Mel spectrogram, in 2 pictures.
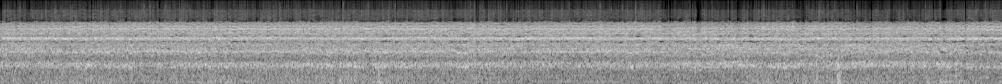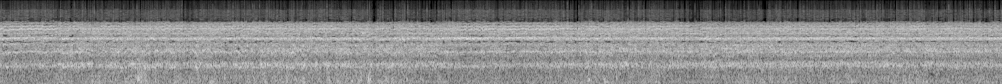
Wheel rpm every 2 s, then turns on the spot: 230, 230, 230, 230, 230, 230, 230, 230, 230, 230.
none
